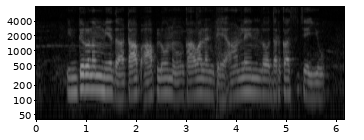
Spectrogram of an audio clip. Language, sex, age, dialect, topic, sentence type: Telugu, male, 18-24, Utterandhra, banking, statement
